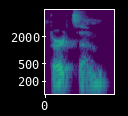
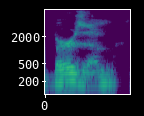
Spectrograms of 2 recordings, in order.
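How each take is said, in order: First: "[name]" said as BURT-sum. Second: "[name]" said as BUR-zum, American style; American pronunciation. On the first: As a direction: say "[name]" with a ts in the middle. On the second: Musician showing how Americans say it, "[name]" as BUR-zum. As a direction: say "[name]" with a buzzed z, no t. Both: Shown as a demonstration. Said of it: "as we Americans pronounce it".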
